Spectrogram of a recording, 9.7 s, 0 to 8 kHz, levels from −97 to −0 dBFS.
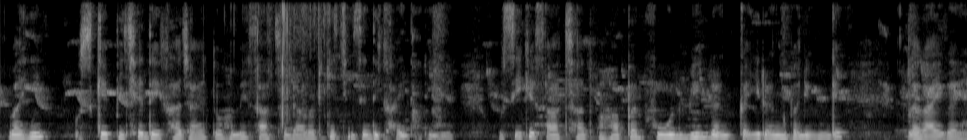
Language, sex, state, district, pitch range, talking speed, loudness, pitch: Hindi, female, Jharkhand, Jamtara, 165-195 Hz, 185 wpm, -38 LUFS, 175 Hz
